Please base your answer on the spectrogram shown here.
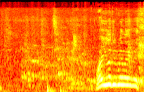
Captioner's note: audience chuckling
